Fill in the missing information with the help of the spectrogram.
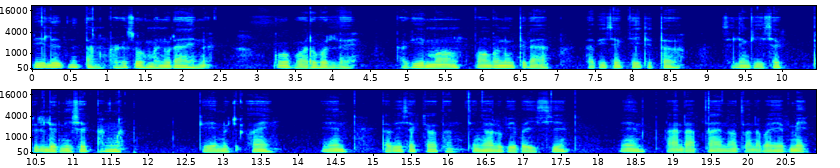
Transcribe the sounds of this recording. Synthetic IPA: pi˦le˦tni˦ta˨nka˨ki˦su˦kma˨nu˦ɾa˦ɪ˨na˨ | ko˦pɔ˨tu˦ko˨lːe˨ | kʰa˨ki˦mɔŋpɔ˦ŋɡɔ˦nu˦ti˦ka˨p̚ | ta˨pi˦se˦kke˦ti˨tɔ˦ | si˦li˦ŋɡi˨se˦k̚ | tɾi˦di˦lo˨tni˨ʃe˦ka˦ŋwa˦ | ke˨nu˨t͡ʃɔ˦ɪ˨ŋ | e˦nta˨bi˦se˦k̚t͡ʃɔ˦tɔ˨nt͡ʃe˨ɲɔ˦lu˦ke˨ba˨i˨sje˦n | e˦npa̰˨nda˨p̚ta˦ɪ˨nɔ˦tɔ˨nda˨ba˦e˦pme˦t

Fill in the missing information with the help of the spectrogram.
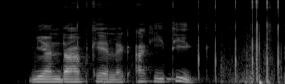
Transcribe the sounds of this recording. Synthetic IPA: mi˨a˨nda˦p̚kɛ˦˨lɛ˨ka˦ki˧ti˦˨k̚

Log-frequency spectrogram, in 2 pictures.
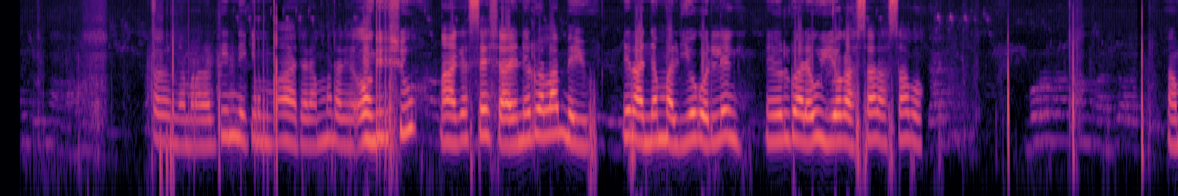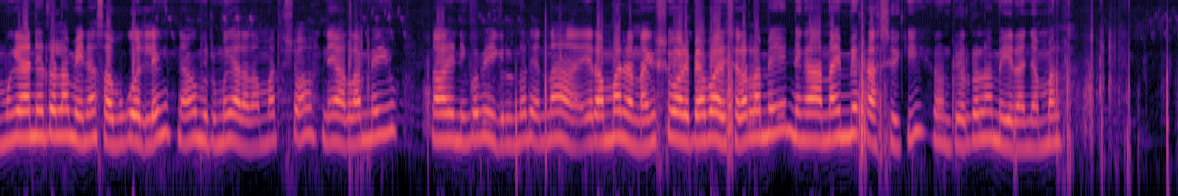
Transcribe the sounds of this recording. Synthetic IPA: ka˦ɾɔ˨ɲa˨ma˨a˨ɾa˨ti˦ne˨kɪ˦ma˦˨tɛ˨ɾa˨ma˦ɾa˨ɾɛ˨ɔ˦ŋɡɪ˦ʃu˦na˨kɛ˦sɛ˦ʃa˨ɾɛ˨ne˦lu˦a˦la˦me˨ju˨ | nɪ˦ɾa˨ɲa˦ma˨lijɔ˦kɔ˨le˦ŋ | nɛ˦ldu˦a˦˨ɾɛ˨˦u˦jɔ˦ka˨sa˦ɾa˨sa˦bɔ˨k̚ | a˨mʊ˦kɛ˦a˦ne˦ldwa˦la˦me˨n˦a˦sa˨bu˦kɔ˦lɛ˦ŋnɛ˨a˦ɔ˦mi˨ɾu˨mo˦ja˨ɾa˨ɾa˨ma˦tʃɔ˦nɛ˦a˨la˦me˦ju˦ | na˦ɔ˦ɾɛ˨ni˨ŋɡɔ˦be˦i˨ki˨lu˨no˦ɾɛ˨na˦ɛ˨ɾa˦ma˦ɾa˨na˨kɪ˦ʃu˦ɔ˦ɾɛ˨pɛ˦a˦ba˦ɾɛ˨ʃa˨ɾa˦la˦mɛ˦ju˦nɪ˨˦ŋa˦a˨na˦ɪ˦mɪ˦ɾa˨sɔ˨ki˦ɾɔ˨ndu˨ɛ˨la˦la˦me˨ji˨ɾa˨ɲa˨ma˦l

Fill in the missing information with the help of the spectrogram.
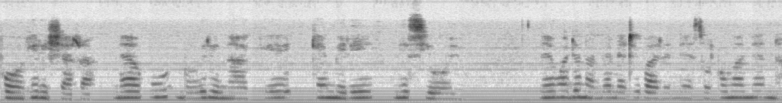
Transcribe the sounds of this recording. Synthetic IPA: pɔ˨ki˦ɾi˨ʃa˨ɾa˨ | nɛ˦a˦ku˦ndɔ˨wi˦ɾi˨na˨kɛ˦ | kɛ˦mi˨ɾi˦ | ni˦si˨o˨jɔ˨ | nɛ˦ka˦dɔ˦na˨nɛ˦nɛ˨ti˦βa˨ɾɛ˨nɛ˦˨sɔ˨lu˦ma˦nɛ˦na˨

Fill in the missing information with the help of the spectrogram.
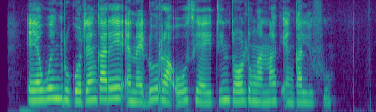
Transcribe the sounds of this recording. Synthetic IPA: ɛ˨ja˦we˦ŋɡi˨ɾu˨ko˨tɛ˦ŋka˦ɾe˦ɛ˨na˨i˨ɗʊ˦ɾa˨ʔo˨˦si˨a˨e˨ti˦ntɔ˨˦ltʊ˦ŋa˨na˦kɛ̰˨ŋka˦li˨fṵ˨

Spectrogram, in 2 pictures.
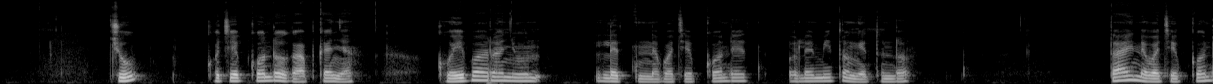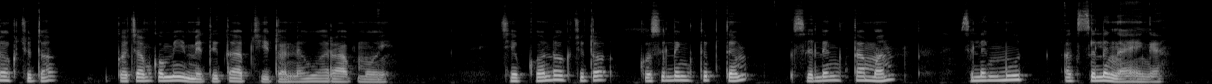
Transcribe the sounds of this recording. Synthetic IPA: t͡ʃu˦ | ko˨t͡ʃep̚kɔ˦ndɔ˦ka˨pkɛ˦ɲa˨ | kʰo˨ɪ˦pa˦ɾa˦ɲu˦n | le˨t̚nɛ˨ba˨t͡ʃe˨p̚kʰɔndɛ˦t̚ | o˦lemi˦tɔ˨ŋe˨tundɔ˦ | ta˦jnɛ˨pa˨t͡ʃe˨p̚kɔ˦ndɔkt͡ʃu˦tɔ | kɔt͡ʃa˦mko˦mi˦me˨tɪtap̚t͡ʃi˨tɔ˨nɛ˨u˦aɾapmo˨ɪ | t͡ʃep̚kʰɔndɔkt͡ʃutɔ | kosɪ˦lɪ˦ŋtɪ˦pte˦m | sɪlɪ˦ŋtama˦n | sɪ˦lɪ˦ŋmut̚ | a˨ksɪ˦lɪ˦ŋaɛŋɡa

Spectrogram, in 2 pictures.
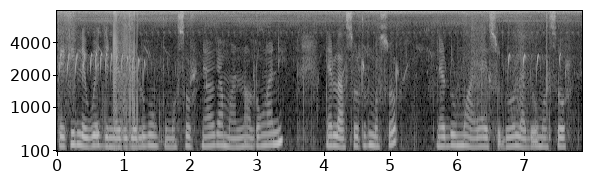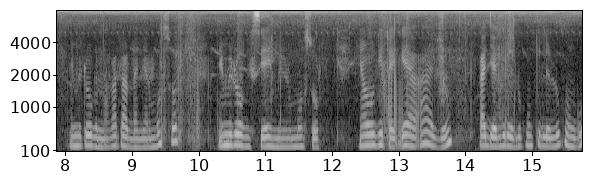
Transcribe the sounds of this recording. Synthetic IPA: te˨ki˦le˨we˦d͡ʒi˨ne˨ti˨ke˨lu˦ku˦ŋɡu˨ɾmɔ˨so˦ɾna˦wo˦ki˦a˦m˨a˨na˦˨du˦ŋa˦ni˦ | nɛ˦la˨so˦tu˦ɾmɔ˨so˦ɾ | ne˦du˦mɔ˦a˨ja˦i˨su˨do˨˦la˨do̰˦mɔ˨so˦ɾ | nɛ˦mi˦to˦ki˨na˨ka˦ta˨da˨ɲa˨ɾmɔ˦so˦ɾ | nɛ˦mi˦to˦ki˨si˨a˦i˨mi˨n˨mo˦so˨ɾ | na˦wo˦ki˦tɛ˨ɡɛ˦a˨ʔa˦d͡ʒɔ˦ka˦d͡ʒa˨ŋɡi˦ɾe˨lu˦ku˦ŋki˦le˨lu˦ku˦˨ŋɡu˦

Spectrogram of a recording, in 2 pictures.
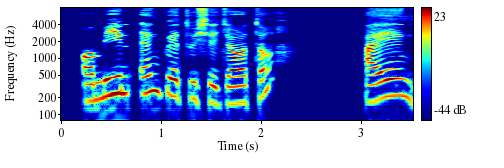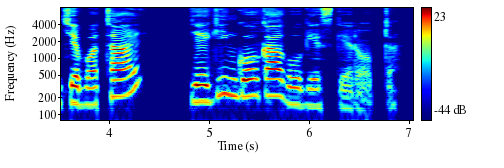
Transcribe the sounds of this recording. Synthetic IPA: ɔ˨mi˦nɛ˦ŋpe˦tu˨ʃe˨d͡ʒɔ˦tɔ˦ | a˨e˦ŋt͡ʃe˨bɔ˨ta˦j | d͡ʒe˨ɡi˦ŋ˦ɡo˦ka˦ɡo˨ɡe˨skḛ˨ɾʔo̰˨p̚ta˨

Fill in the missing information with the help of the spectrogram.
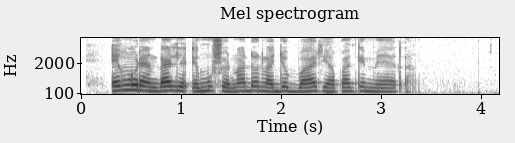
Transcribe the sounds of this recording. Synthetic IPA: ɛ˦ŋʊ˦ɾɛ˨nda˦lɛ˨ʔɛ˨mu˦ʃɔ˨na˦dɔ˦la˨d͡ʒɔ˦ba˦ɾi˨a˨pa˦ŋɡɛ˦mɛ˦ɾa˨

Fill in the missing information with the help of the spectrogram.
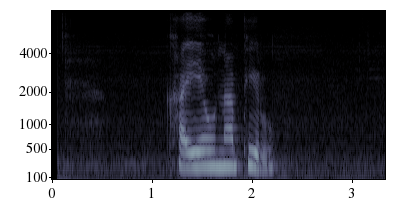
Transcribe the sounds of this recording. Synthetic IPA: kʰa˨jɛ˦u˦na˦pʰiː˨ɾṵ˨

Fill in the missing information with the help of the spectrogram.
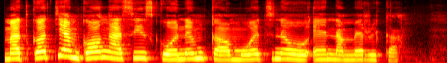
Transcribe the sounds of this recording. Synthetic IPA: ma˨t̪kɔ˦tjɛ˦˨mkɔ˦ŋa˨si˦sko˨nɛ˦m˦ka˨mu˨wɛ˦tnɛ˦o˨ʔɛ˦na˨mɛ˦ɾi˦ka˨

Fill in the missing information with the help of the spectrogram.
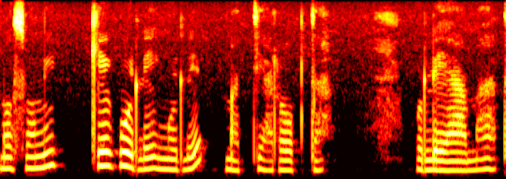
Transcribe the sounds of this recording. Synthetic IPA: mo˨so˨ŋi˦ | ke˦ɡo˦˨le˦i˨ŋo˨le˦ | ma˨tja˨ɾɔ˦pta˦ | o˨le˨a˨ma˦t

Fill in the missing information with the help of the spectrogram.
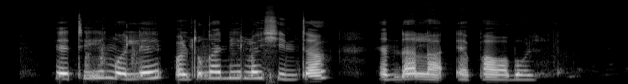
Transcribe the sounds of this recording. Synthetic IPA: e˨tiː˦ŋo˨le˦ɔ˨ltu˦ŋɡa˦ni˦lɔ˦ʃi˨nta˦ | ɛ˨nda˦la̰˨ɛ˨pa˦wa˨bɔ˨l

